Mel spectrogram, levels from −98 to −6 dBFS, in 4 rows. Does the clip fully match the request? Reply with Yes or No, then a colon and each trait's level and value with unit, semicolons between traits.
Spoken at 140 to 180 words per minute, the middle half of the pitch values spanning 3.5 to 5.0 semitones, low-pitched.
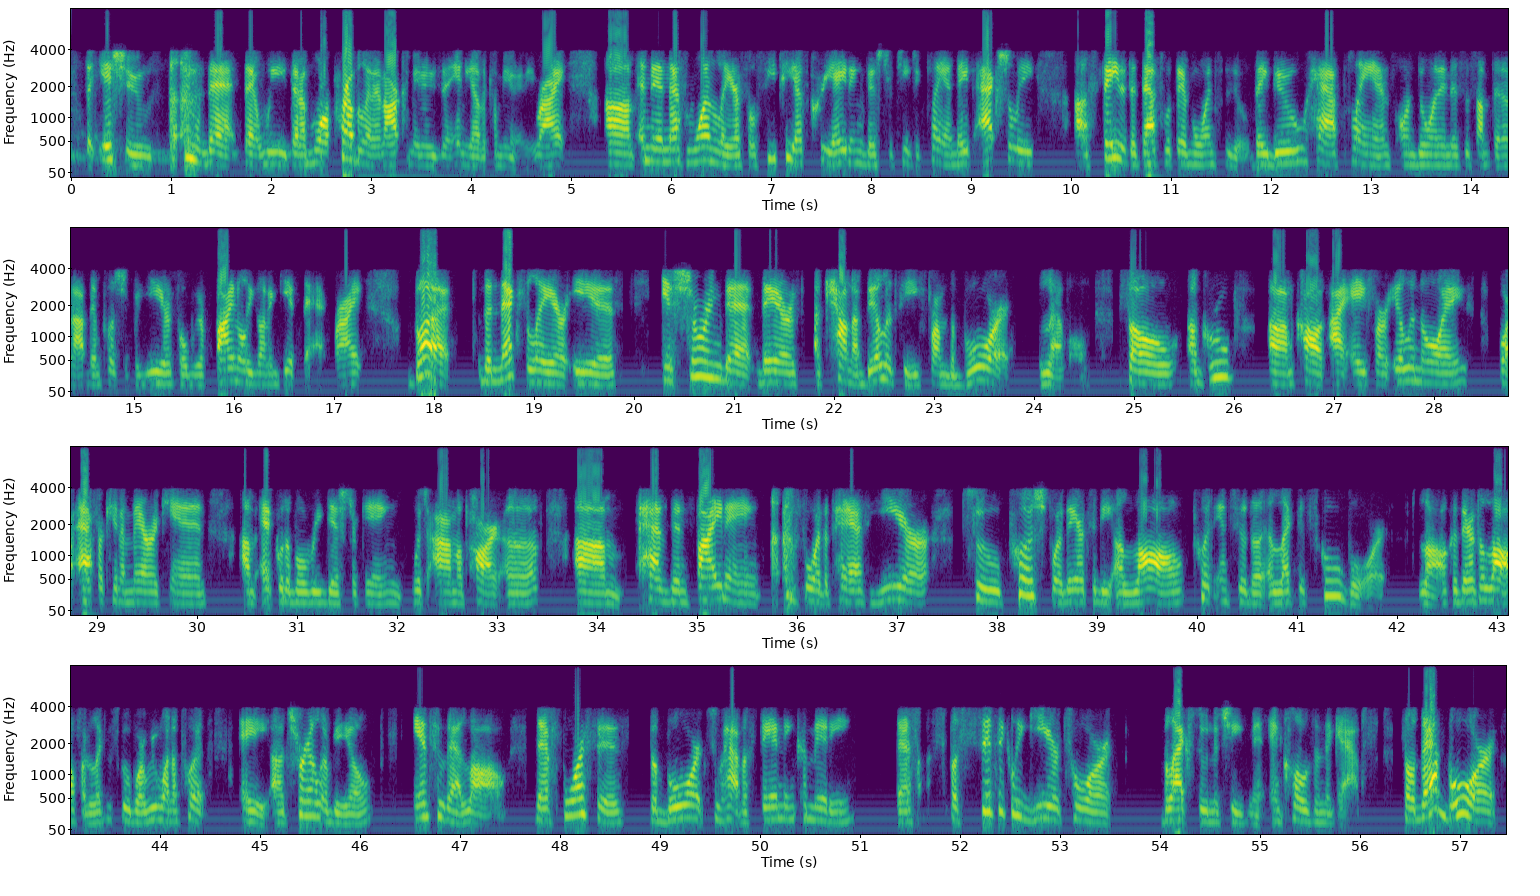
No: average, 170 wpm; average, 4.7 semitones; medium, 160 Hz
